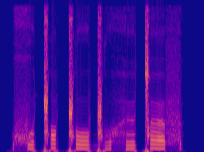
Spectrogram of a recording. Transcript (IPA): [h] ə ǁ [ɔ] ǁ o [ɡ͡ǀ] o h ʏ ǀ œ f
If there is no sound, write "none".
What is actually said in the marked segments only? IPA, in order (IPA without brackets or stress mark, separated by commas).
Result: xʷ, ɔ, ɡ͡ǁ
